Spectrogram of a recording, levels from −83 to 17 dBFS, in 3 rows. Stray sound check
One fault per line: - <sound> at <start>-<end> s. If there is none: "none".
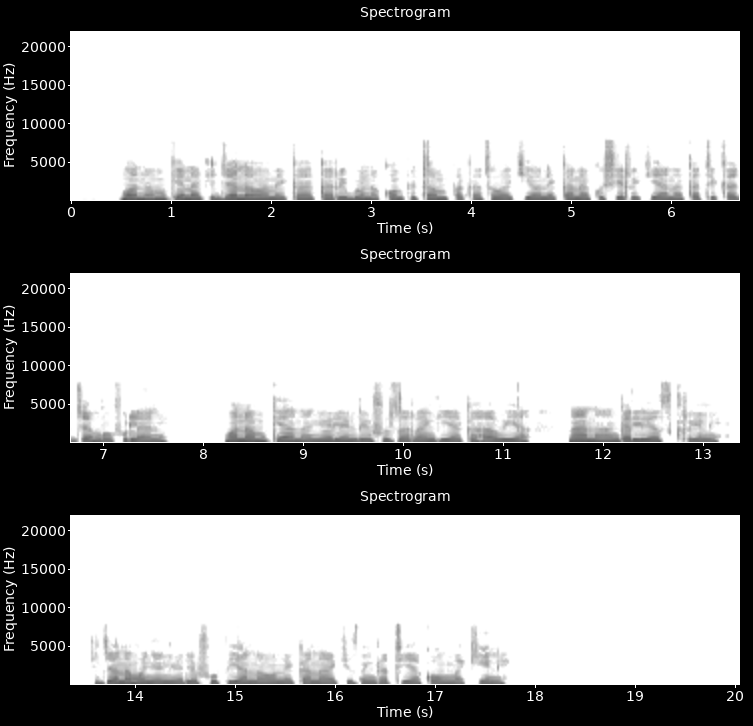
none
